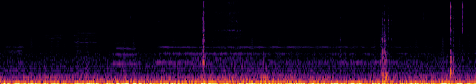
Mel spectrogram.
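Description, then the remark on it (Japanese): A steady, heavy engine and road rumble from inside a moving car in traffic as a bus gives way to it, with a few brief sharp clicks and thumps rising over the continuous low drone. “バスに譲ってもらっちゃいました。”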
